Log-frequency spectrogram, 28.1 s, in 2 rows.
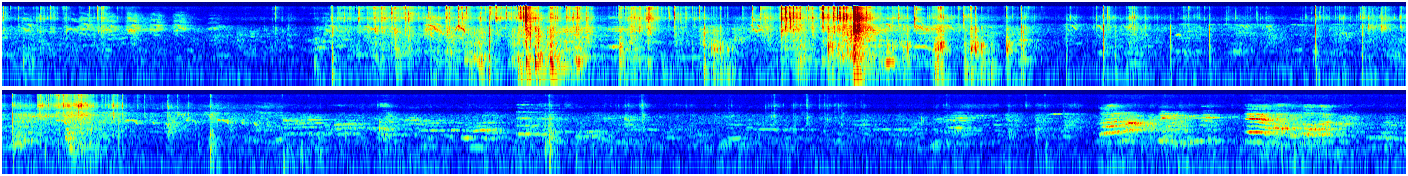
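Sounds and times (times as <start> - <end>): rubbery balloon squeaks: 3.3 - 10.3.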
